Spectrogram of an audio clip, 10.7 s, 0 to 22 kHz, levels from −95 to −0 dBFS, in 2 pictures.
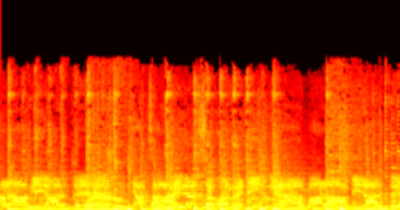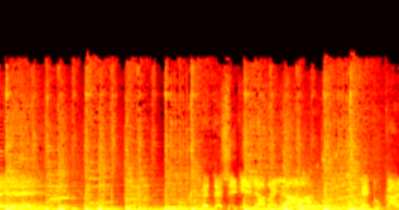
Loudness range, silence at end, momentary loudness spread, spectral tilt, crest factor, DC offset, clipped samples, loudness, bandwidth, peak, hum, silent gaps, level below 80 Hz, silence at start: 3 LU; 0 s; 5 LU; -4 dB/octave; 12 dB; under 0.1%; under 0.1%; -17 LUFS; 16.5 kHz; -4 dBFS; none; none; -30 dBFS; 0 s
